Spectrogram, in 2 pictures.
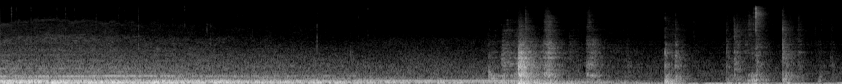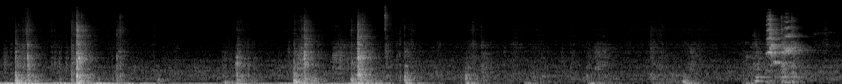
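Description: A low, steady droning score fades out over the first five seconds. Then comes a string of irregular knocks, clicks and creaks as someone moves about a room and handles a wood-burning stove.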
